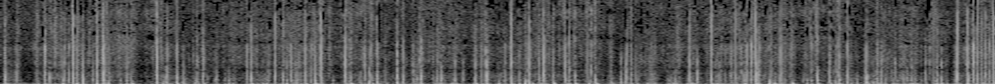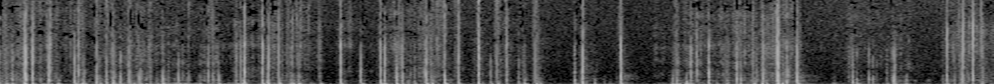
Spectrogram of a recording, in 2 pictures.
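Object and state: Vinyl cosmetic pouch.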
